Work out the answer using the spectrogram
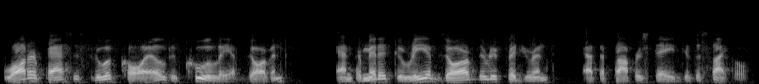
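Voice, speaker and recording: A man reading a scripted 1940s instructional film in a formal, measured, emphatic old newsreel narrator style. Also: deep voice, lively intonation. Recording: tinny band-limited 1940s film soundtrack.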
